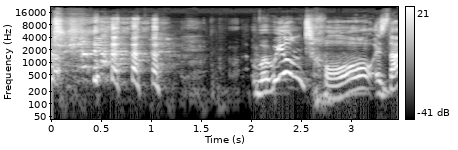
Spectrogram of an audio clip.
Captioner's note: group laughing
